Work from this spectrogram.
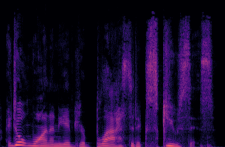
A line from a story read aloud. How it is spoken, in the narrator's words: Crow snarls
